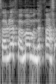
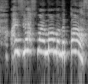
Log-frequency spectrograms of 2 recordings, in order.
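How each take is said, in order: First: Said in the usual way. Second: Higher, urgent retold panic; blurting it out in a panic; panicked quote. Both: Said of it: "she said".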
